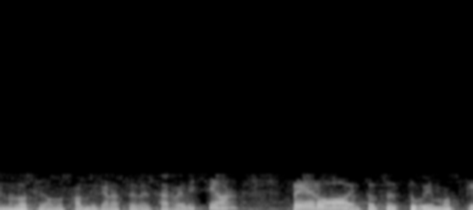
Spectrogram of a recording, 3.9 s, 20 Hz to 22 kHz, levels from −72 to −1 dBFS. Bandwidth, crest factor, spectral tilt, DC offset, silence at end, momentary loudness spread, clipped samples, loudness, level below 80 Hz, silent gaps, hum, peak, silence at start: 4 kHz; 16 dB; -11.5 dB/octave; under 0.1%; 0 s; 8 LU; under 0.1%; -25 LUFS; -50 dBFS; none; none; -8 dBFS; 0 s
